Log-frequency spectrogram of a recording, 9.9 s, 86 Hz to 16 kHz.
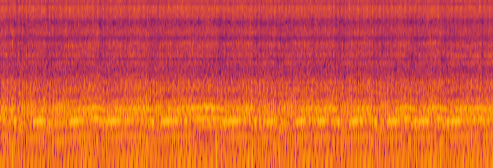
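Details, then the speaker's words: Outboard with rough idle, surging and misfires: coil output voltages read about 250 on every coil except coil 4, which is fed by the bottom switch box that controls the even coils. The engine drones loudly with an uneven, wavering beat. Coil 4 later tested good, so the switch box is faulty and gives weak spark. "So all of them are around 250 except for coil number 4. So that begs the question, is it the coil or is it the switch box?"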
